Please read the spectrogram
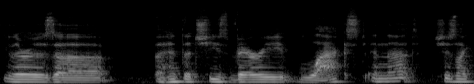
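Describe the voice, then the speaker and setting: A man's voice: on the low side, steady tone, slow pace. Casual man hosting a fan Q&A. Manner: informal, acts out character lines in passing. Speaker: host and writer of a serialized audio fiction series. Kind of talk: casual Q&A discussion, reading out listener questions.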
